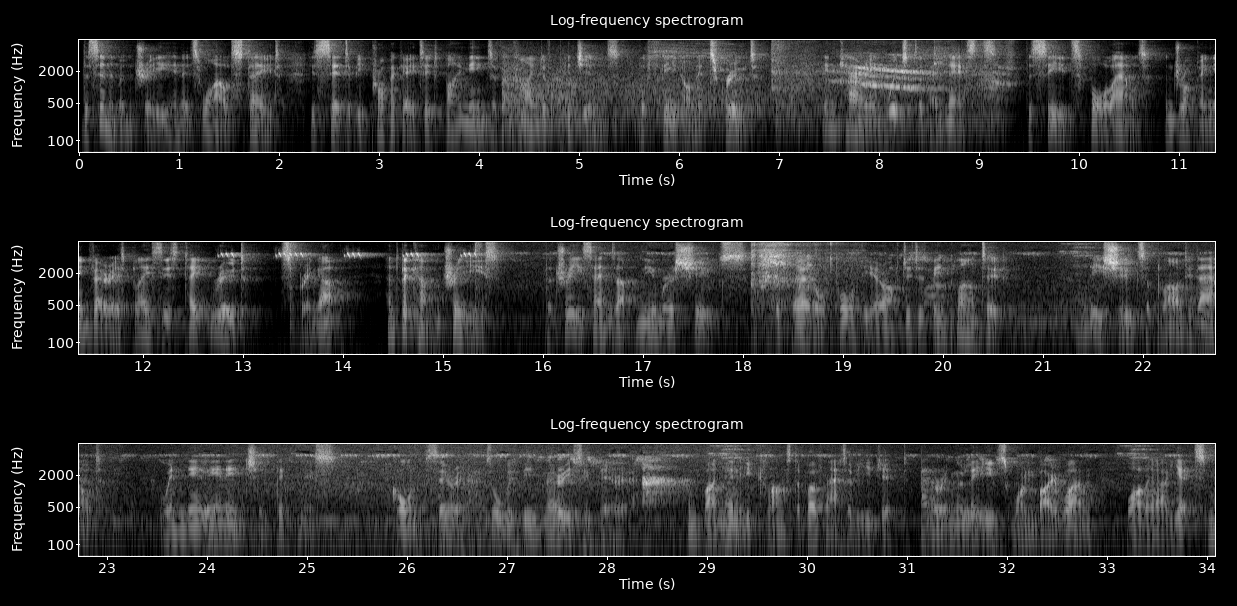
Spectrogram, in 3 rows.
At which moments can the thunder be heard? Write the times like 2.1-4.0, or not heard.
4.2-7.3, 19.8-23.6.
